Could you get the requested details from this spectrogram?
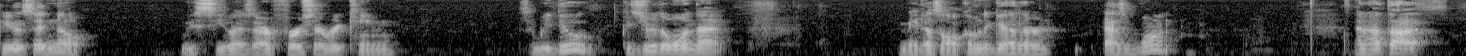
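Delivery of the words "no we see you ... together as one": usual speaking voice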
